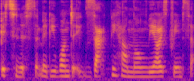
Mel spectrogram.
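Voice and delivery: plain reading voice

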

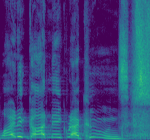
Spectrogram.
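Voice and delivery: mock tearful, high, very slow, drawn-out child voice. Retelling a four-year-old asking a question in the parent's lap: imitating a crying child. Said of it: "crying in my lap".

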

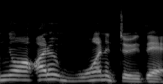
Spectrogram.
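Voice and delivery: plain

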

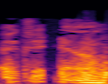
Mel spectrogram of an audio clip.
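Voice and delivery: very deep, scary movie monster voice. Speaker shows off their professional scary movie monster voice. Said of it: "That's my professional voice. Scary movie monster voice".

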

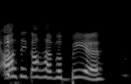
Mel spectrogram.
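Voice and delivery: bad put-on Australian accent. Asked to say it in an Australian accent, do a bad Australian accent. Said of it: "My Australian accent leaves something to be said".

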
